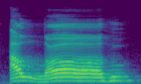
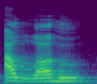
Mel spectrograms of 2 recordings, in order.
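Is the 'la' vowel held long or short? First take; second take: long; short. First: The la vowel is held for two beats. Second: The la vowel is kept short. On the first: The speaker calls it right. "tapi Allahu, seperti itu" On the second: The speaker calls it wrong. "tidak boleh Allahu"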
